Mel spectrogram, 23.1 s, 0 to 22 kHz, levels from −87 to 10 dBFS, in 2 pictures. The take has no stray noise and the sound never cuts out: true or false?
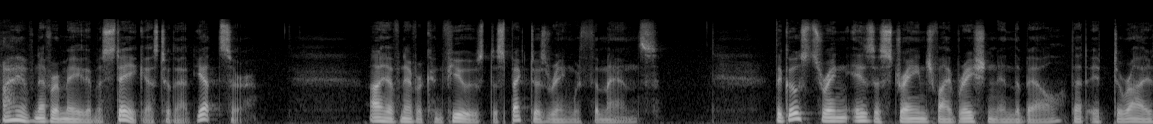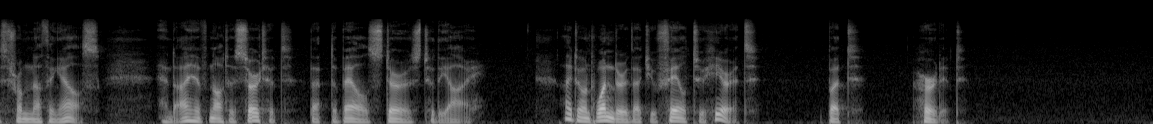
true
